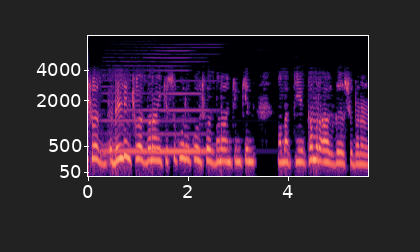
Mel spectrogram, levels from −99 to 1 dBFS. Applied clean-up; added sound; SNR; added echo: classical method Wiener filter.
